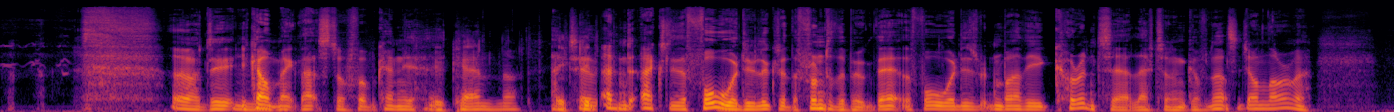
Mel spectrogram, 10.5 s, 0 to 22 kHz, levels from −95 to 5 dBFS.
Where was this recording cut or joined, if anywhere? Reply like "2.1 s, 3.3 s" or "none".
4.5 s, 9.2 s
